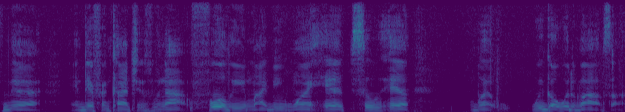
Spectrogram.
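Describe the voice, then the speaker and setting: A man with an American accent speaks at a fairly quick pace in a dark, mellow tone, fairly low in pitch and monotone, with flat intonation. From United States. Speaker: event collective founder. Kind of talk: podcast interview.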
